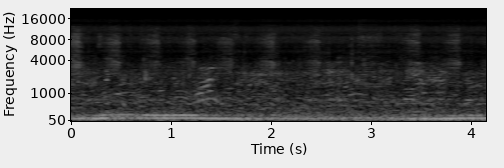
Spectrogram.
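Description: Faint background chatter of people over a steady low hum, with no close voice.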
